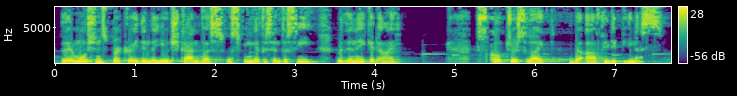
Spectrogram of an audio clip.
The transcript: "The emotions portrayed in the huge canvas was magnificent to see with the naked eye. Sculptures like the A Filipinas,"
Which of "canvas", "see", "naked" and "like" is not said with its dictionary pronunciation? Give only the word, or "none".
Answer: none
